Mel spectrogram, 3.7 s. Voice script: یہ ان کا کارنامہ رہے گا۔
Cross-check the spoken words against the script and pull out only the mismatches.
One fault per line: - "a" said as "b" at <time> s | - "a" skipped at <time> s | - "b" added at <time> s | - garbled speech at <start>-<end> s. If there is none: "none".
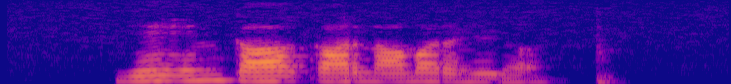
none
